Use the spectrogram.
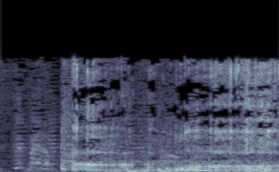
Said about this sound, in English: Even your burps. Like, just seem very hoarse.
